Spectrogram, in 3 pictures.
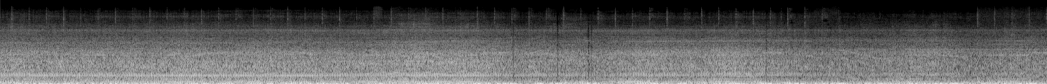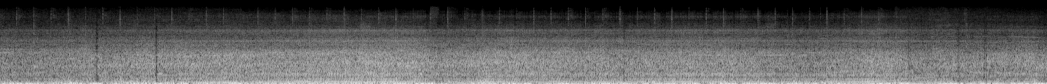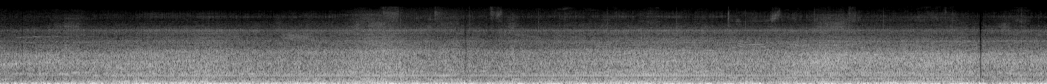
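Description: Mondial Wing 50cc scooter's small single-cylinder engine running at a steady cruise under way, its even engine note mixed with road and rushing-air noise and surrounding traffic.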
